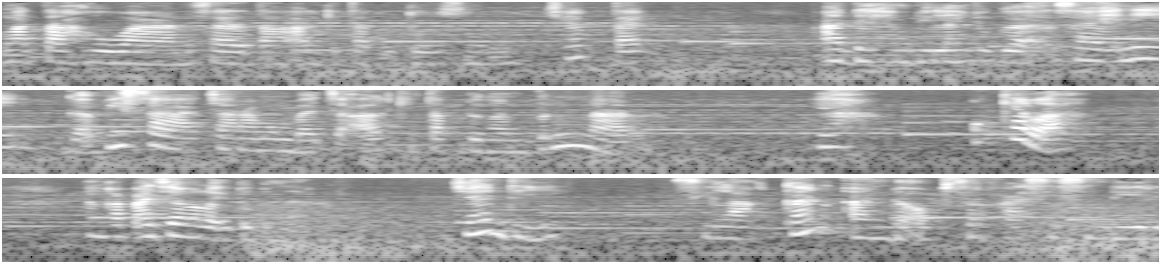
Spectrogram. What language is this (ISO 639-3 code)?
ind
